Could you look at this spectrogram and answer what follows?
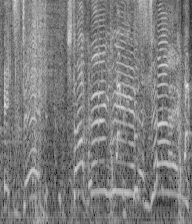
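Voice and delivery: frantic high yelling; panicked shouting at a teammate; being chased. Real, not acted. Chased by monster in game.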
